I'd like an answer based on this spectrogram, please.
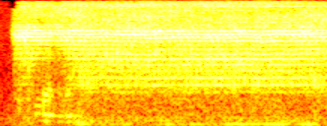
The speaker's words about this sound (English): Hello? Who's shaving? Me. Oh. What are you shaving,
